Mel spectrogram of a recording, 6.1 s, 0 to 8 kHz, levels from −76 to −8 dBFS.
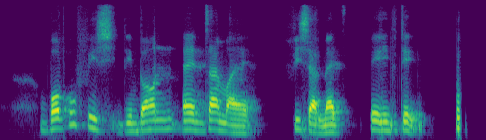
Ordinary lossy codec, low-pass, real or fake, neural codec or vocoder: MP3, 64 kbps; 7.2 kHz; fake; codec, 16 kHz, 0.8 kbps, ZipCodec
